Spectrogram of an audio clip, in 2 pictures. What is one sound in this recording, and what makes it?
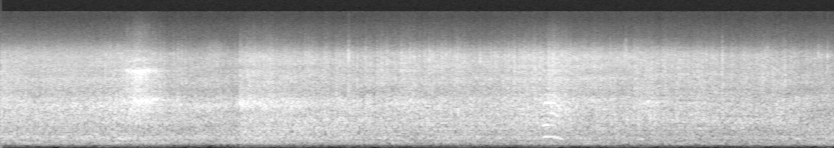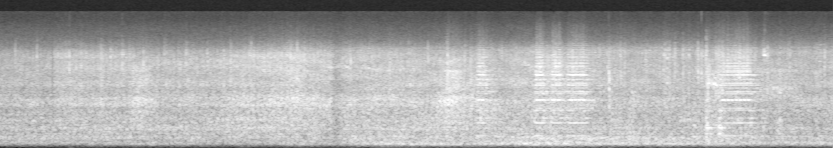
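A car engine hums and tyres roll on the road, heard from inside the car.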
